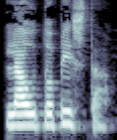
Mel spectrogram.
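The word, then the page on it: la autopista: Spanish (Spain)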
